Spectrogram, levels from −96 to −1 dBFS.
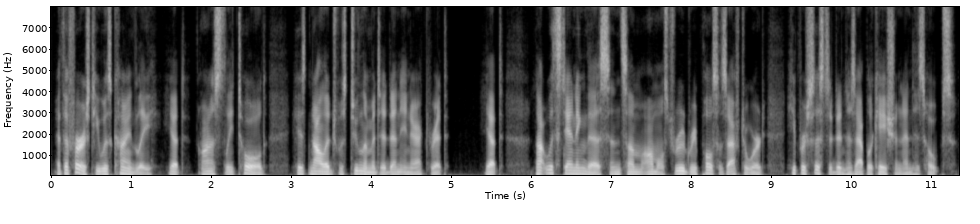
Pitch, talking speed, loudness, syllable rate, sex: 115 Hz, 175 wpm, -20 LUFS, 6.0 syllables/s, male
